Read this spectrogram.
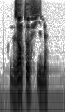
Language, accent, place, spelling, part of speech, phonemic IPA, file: French, France, Lyon, xanthophylle, noun, /ɡzɑ̃.tɔ.fil/, LL-Q150 (fra)-xanthophylle.wav
- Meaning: xanthophyll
